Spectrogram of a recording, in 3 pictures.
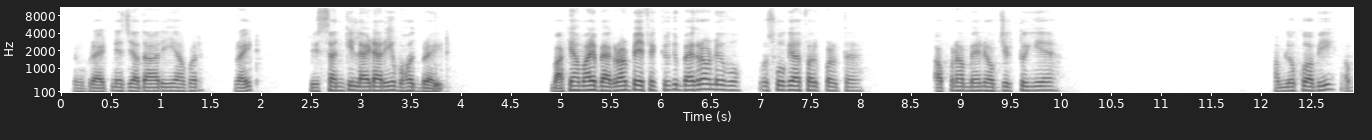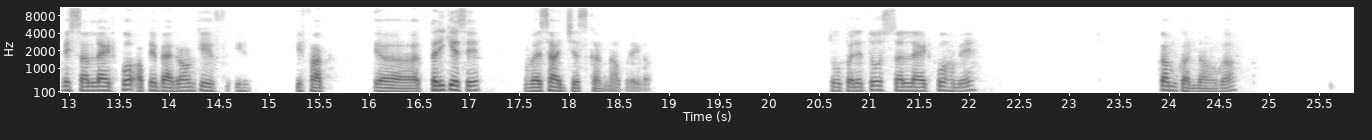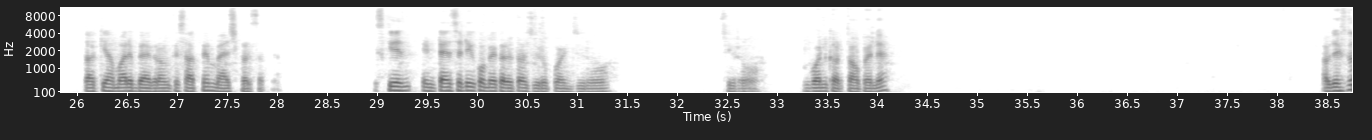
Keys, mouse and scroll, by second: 1.6 click, 10.4 click, 23.1 click, 26.4 click, 29.0 click, 30.4 KP_Decimal, 38.1 middle click, 38.6-38.7 scroll up 2.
